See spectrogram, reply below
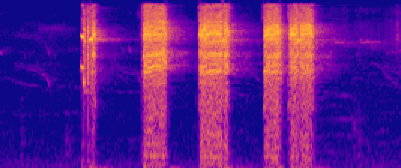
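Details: Loud, close female black francolin call: five rough, explosive rasps, the last two run together, separated by short silences.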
